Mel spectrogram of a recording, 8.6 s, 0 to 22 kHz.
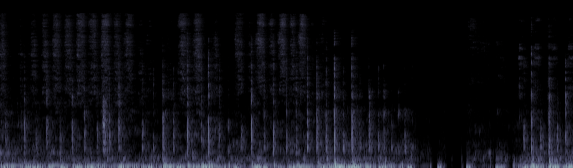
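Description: A plastic stylus sketches quickly across the matte etched-glass screen of an XP-Pen Artist 15.6 Pro pen display lying flat, its nib scratching and rubbing in rapid, repeated strokes. The short, bright raspy scrapes run over a steady low hum, pause briefly for about a second near the end, then resume.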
